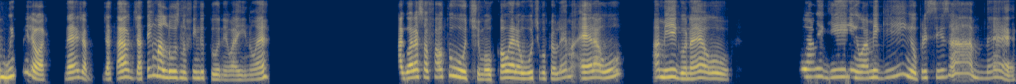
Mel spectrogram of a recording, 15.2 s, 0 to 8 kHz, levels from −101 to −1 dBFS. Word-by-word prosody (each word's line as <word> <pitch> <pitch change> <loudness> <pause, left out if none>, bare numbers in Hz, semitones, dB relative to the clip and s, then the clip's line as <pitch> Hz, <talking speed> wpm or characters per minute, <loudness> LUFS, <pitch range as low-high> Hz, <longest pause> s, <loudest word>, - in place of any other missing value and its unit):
muito 260 +4 +6
melhor, 180 - +3 0.3
né, 215 +4 +2
já 205 -6 -3 0.2
já 190 0 -4
tá 235 +4 +3
já 195 -2 0
tem 280 +8 -5
uma 295 -3 +4
luz 235 -2 +4
no 220 -1 -1
fim 220 +1 -5
do 220 - 0
túnel 175 -6 -6
aí, 160 0 -6
não 170 +2 -10
é? 225 +8 +1 1.9
Agora 220 +4 +5
só 255 -1 -1
falta 260 +4 -5
o - - +3
último. 205 -10 +3
Qual 220 +6 +1
era 225 -2 +4
o 200 - +4
último 210 0 -1
problema? 220 +7 -6
Era 225 +2 +3
o 255 - 0 0.4
amigo, 255 -5 +3
né, 200 +4 +2
o 200 -4 -1 1.1
o 270 0 +4
amiguinho, 260 -2 -3
o - - -1
amiguinho 245 - -1
precisa 230 - -5
na 215 - -6
230 Hz, 150 wpm, -23 LUFS, 205-255 Hz, 1.9 s, muito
